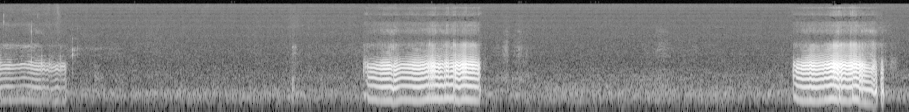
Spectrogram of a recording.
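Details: Puppy asleep and snoring, giving three drawn-out, wavering, harmonic snores about eight seconds apart, each lasting one to two seconds, with quiet breathing between them in a still room.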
